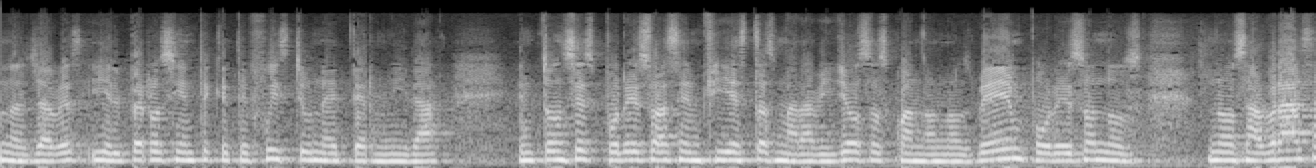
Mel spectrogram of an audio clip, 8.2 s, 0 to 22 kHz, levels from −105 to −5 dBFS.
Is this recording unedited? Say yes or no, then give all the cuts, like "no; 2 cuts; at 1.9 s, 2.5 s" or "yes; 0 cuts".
yes; 0 cuts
